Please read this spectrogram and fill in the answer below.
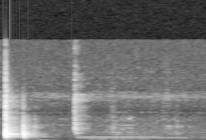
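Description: Two sharp knocks of hard objects, then a click followed by a faint steady ringing tone that lasts about a second.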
